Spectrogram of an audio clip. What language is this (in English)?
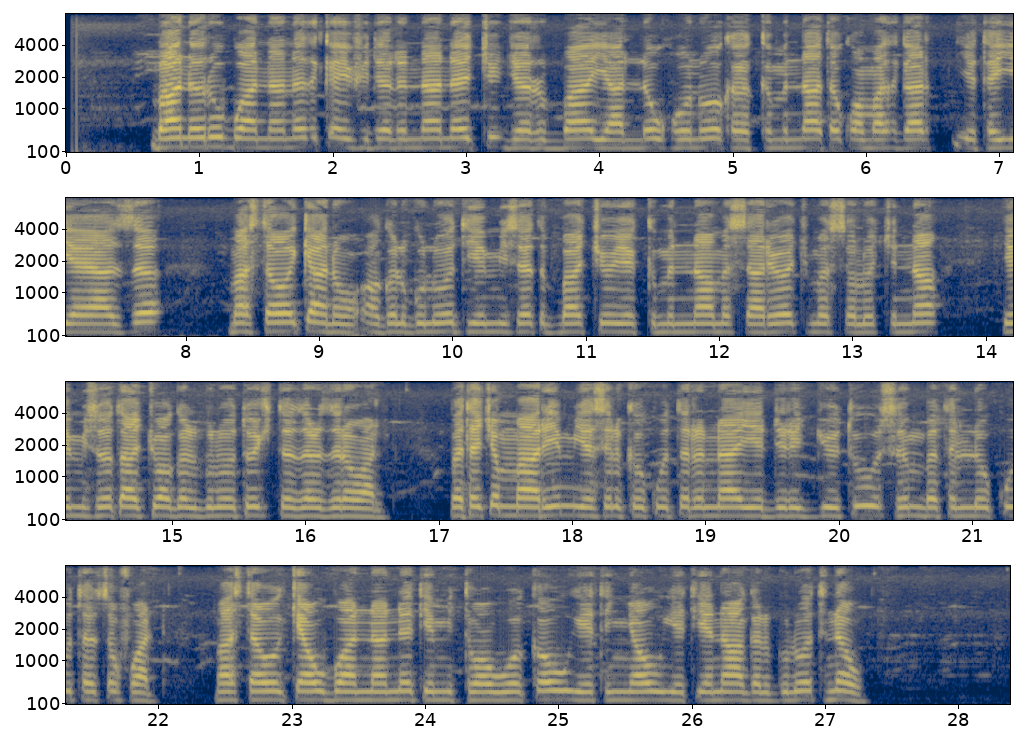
Amharic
